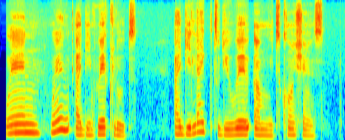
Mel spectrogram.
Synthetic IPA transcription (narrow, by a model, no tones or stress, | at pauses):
wɛn | wɛ̃nadebɹɛkʰlot | aɪdilaɪktʰuduwɛãmwidkʰɔ̃nʃãns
